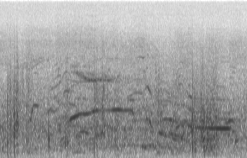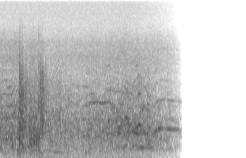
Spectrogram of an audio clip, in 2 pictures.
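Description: A firework fountain hisses and crackles as it sprays sparks.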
